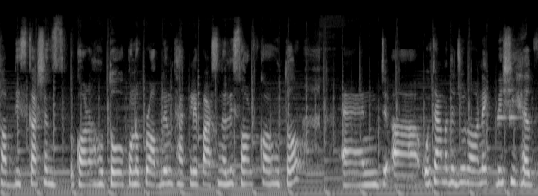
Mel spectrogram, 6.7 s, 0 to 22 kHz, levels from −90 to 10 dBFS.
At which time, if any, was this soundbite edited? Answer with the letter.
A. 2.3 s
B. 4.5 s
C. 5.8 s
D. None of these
D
